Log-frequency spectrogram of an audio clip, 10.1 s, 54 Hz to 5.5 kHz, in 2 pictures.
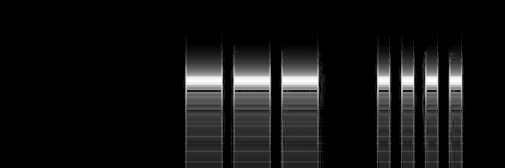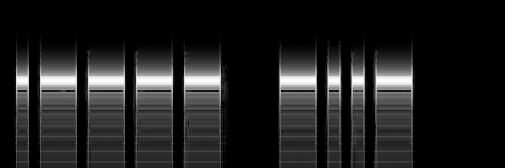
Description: Morse code, heard as a keyed tone, about 10 wpm, spaced as for 8 wpm, 600 Hz. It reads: OH1X
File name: Callsigns-10-8wpm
